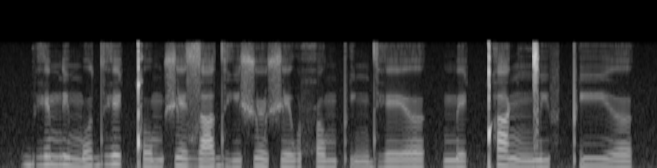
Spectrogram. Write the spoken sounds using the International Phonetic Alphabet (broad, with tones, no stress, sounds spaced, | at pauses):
bʱ e˦ m ɾ i˨ m o˦ dʱ e˦ ǃ o˨ m ʃ e˧ z a˨˦ dʱ i˨ ʃ ø˦˨ ʃ e˨ w ħ o˨ m pʼ i˨ ŋ dʱ e˦ ə̯ | m e˨ ǃʰ a˦˨ ŋ ŋ͡ǀ i˨˦ f pʼ i˦˨ ə̯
